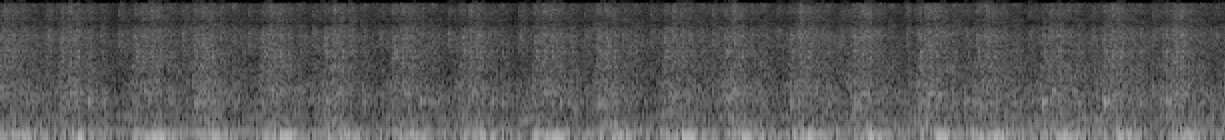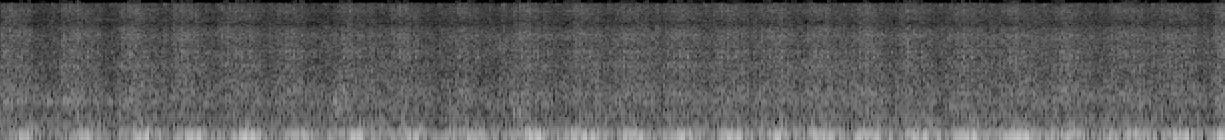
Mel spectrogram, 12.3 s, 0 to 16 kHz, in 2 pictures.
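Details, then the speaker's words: 2006 Honda Accord after half a tank of diesel went into the petrol tank: fuel line drained and fuel rail reconnected, the starter chugs steadily without catching; leftover diesel in the fuel rail was expected to delay firing. "It'll probably take quite a bit of cranking before it gets enough fuel to the injectors to fire, because there's still some diesel up in the fuel rail, but we'll see what happens."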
